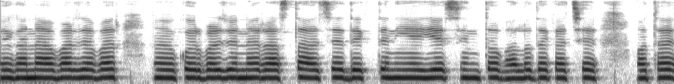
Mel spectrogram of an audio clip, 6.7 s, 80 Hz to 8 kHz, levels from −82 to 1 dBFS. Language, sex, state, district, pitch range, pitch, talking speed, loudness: Bengali, female, West Bengal, Dakshin Dinajpur, 235-240 Hz, 240 Hz, 135 wpm, -14 LUFS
